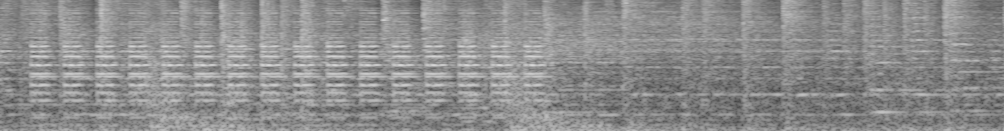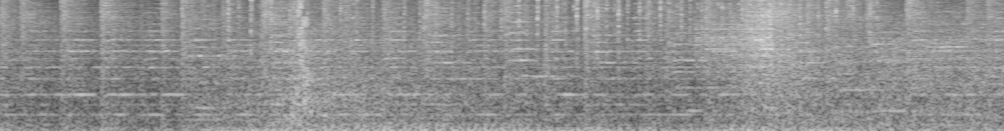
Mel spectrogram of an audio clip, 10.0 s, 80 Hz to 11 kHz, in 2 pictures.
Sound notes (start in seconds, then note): 0.0 horn honking; 6.8 motorcycle approaching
